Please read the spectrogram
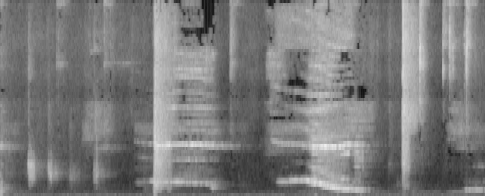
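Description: A dog giving two high, falling whines, a short one about two seconds in and a longer one about four seconds in, followed by a sharp click.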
